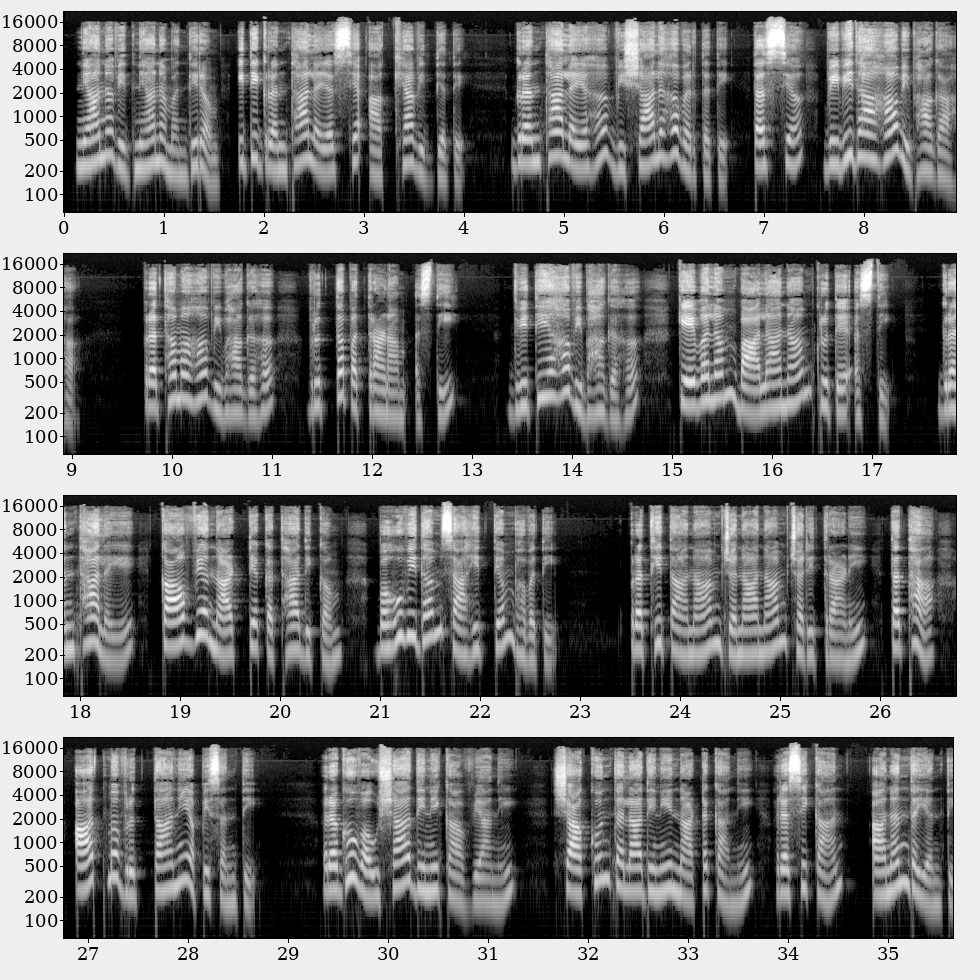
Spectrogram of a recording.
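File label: Sanskrit female e-learning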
